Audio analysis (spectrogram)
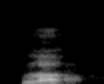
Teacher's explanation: The tongue just touches the tip of the palate.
